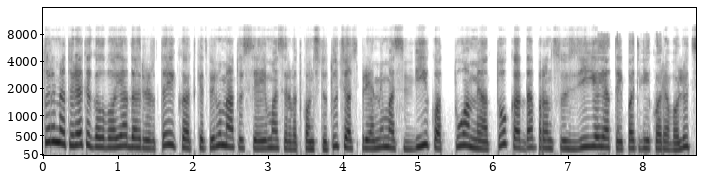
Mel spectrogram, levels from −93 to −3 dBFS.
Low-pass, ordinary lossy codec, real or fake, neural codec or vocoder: 7.2 kHz; Opus, 16 kbps; real; none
